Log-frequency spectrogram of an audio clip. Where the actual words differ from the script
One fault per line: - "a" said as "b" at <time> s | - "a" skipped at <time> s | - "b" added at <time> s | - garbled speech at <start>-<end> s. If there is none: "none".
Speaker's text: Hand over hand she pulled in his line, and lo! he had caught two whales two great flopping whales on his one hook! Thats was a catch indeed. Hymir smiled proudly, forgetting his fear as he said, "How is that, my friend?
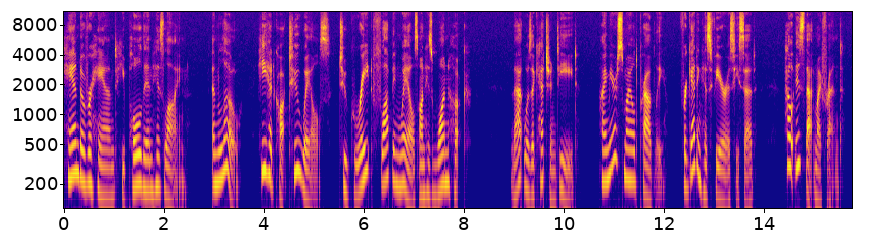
- "she" said as "he" at 1.1 s
- "Thats" said as "That" at 8.9 s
